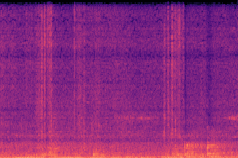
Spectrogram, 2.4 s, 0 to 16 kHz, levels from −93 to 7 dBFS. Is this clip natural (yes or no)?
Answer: no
